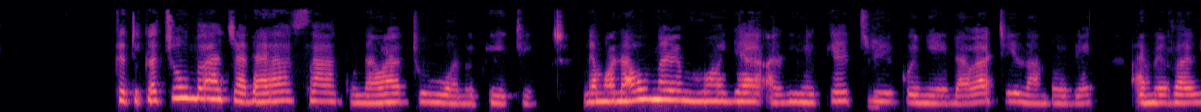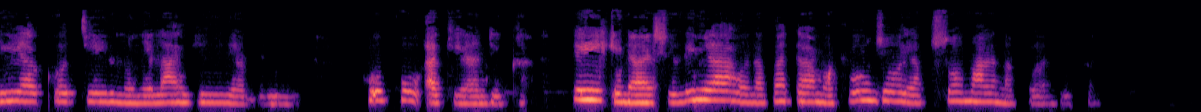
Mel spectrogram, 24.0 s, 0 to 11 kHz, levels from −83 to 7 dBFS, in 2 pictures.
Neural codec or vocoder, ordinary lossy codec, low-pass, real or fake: codec, 24 kHz, 1.5 kbps, HILCodec; MP3, 32 kbps; 9.9 kHz; fake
